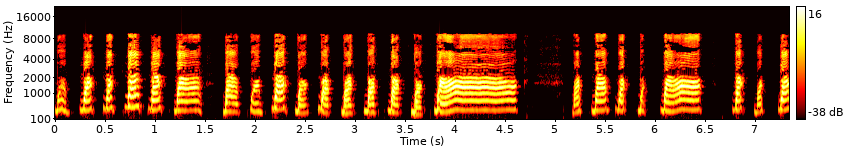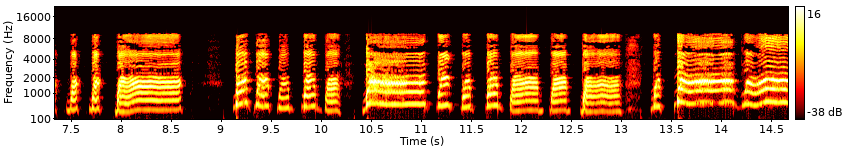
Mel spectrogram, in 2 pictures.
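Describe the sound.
A person imitates a chicken on a radio show, rattling off rapid bursts of short clucks broken up by longer squawking cries, loud and continuous throughout with no other talking.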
